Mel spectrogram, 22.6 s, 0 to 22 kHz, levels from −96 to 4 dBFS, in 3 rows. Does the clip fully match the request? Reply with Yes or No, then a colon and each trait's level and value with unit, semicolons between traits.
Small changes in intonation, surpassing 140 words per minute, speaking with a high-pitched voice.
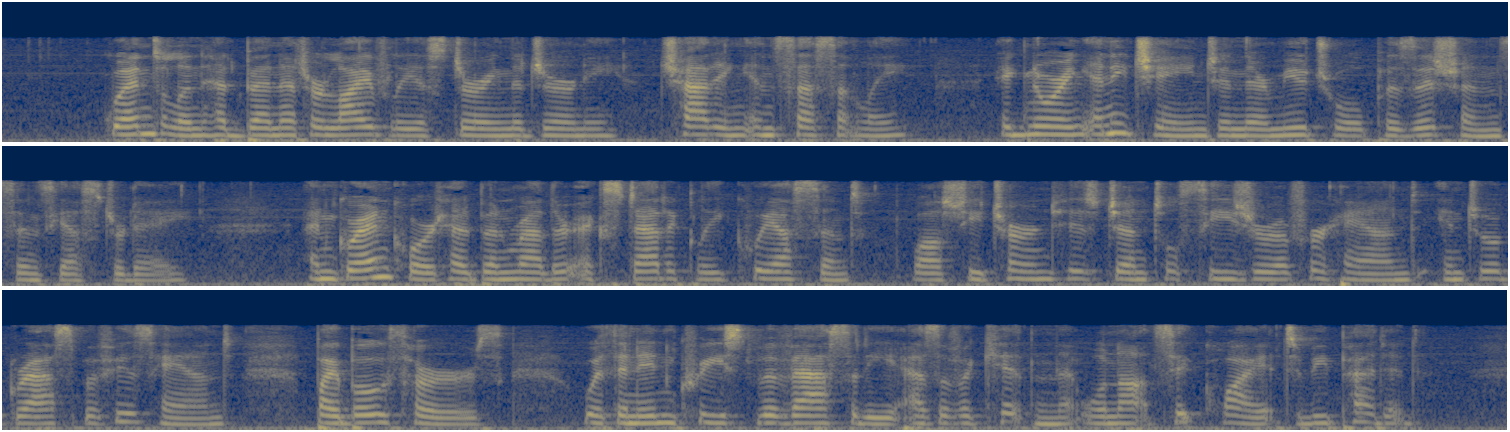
Yes: narrow, 2.0 semitones; average, 160 wpm; high, 205 Hz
